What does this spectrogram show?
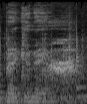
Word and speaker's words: Baconator: Every time I think of the Baconator, it rhymes with Terminator.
